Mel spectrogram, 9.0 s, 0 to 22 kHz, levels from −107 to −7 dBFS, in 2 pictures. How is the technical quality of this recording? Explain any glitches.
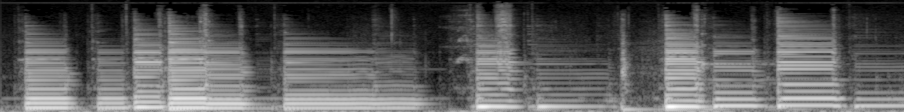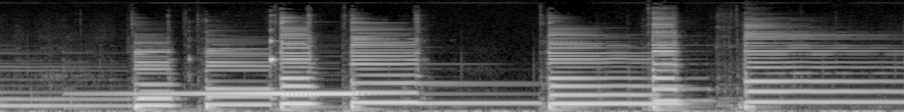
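The music is marred by one clear fault, a loudspeaker feedback squeal from 4.83 to 6.45 s. A microphone picked up the loudspeaker it was feeding, and the loop gain rose above unity at 665 Hz. That tone swells over about a second until it is roughly as loud as the music.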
